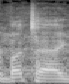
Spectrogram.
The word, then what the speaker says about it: Buttigieg: Peter Buttigieg, the mayor of Indianapolis. Best way to pronounce your last name?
